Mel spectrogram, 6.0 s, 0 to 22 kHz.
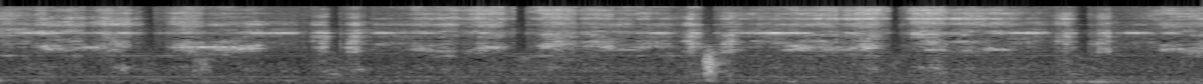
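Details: Epson LQ-2190 dot matrix printer after repair, formerly beeping alarm with no movement: raspy high buzzing passes about once a second with short pauses, line-by-line printing running smoothly; normal.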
